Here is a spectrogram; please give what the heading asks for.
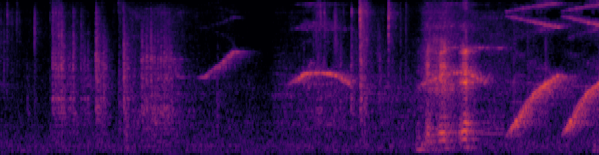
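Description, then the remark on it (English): An astromech droid chirps and whistles in quick electronic bursts, with short rising and falling sweeps and warbling beeps over a low background hum, moderately loud. “Wait, I know those chirps.”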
